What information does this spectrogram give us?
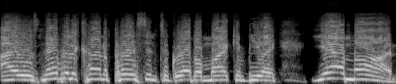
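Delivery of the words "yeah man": fake, put-on reggae-style accent. Describing what they never did on the mic, fake reggae accent. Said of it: "you breaking out accents".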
